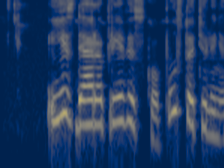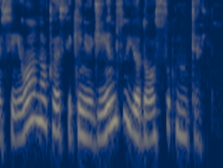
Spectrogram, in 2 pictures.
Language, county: Lithuanian, Vilnius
